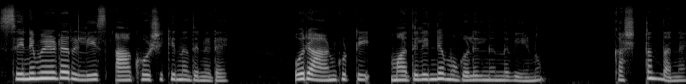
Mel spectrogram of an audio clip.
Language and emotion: Malayalam, sad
